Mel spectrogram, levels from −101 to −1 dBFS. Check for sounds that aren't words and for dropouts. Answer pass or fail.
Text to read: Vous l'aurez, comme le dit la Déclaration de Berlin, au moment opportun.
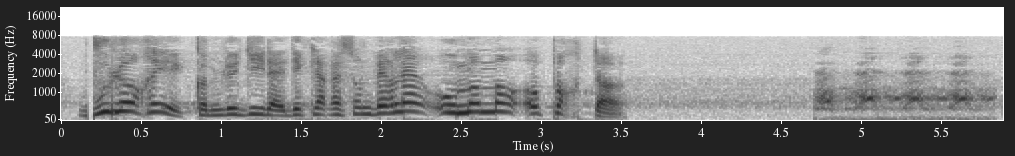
fail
